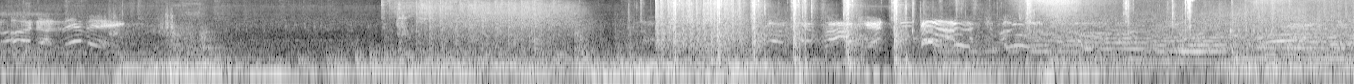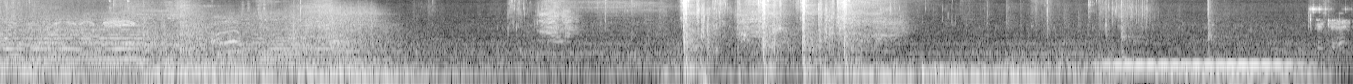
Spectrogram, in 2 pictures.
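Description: Gunfire in a Starfield firefight, heavy booming shots and thuds in rapid bursts over a rumbling mix, loud and close, with brief lulls and voices talking between volleys.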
